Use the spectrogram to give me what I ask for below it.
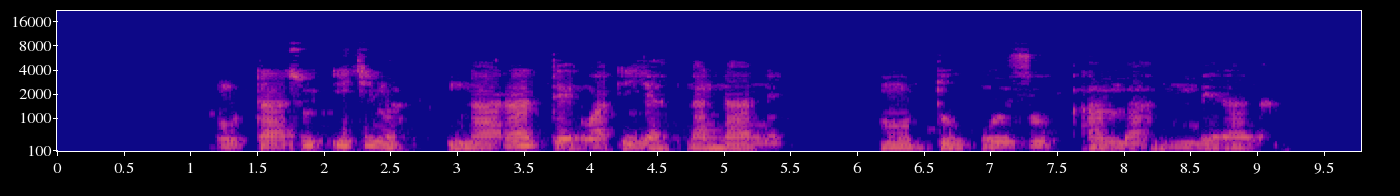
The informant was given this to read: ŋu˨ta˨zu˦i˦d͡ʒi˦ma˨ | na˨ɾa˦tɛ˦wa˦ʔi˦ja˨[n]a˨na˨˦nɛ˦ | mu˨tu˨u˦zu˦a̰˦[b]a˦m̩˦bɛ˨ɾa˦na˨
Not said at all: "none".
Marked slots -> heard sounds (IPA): n, m

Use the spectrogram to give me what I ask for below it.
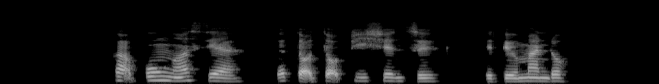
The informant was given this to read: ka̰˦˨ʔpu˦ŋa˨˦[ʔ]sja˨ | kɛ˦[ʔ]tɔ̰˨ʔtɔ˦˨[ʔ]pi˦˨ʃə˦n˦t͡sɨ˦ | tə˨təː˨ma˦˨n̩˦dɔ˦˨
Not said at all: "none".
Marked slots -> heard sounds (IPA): none, none, ʔ

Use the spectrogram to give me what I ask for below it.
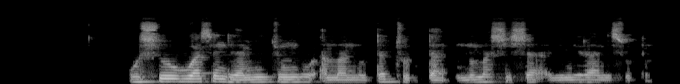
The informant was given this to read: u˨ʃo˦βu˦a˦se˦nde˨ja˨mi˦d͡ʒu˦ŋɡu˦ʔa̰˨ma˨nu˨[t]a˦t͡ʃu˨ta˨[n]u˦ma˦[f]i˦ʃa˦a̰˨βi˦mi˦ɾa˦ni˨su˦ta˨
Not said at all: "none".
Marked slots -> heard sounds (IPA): t, n, ʃ

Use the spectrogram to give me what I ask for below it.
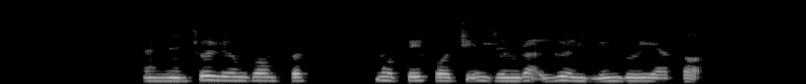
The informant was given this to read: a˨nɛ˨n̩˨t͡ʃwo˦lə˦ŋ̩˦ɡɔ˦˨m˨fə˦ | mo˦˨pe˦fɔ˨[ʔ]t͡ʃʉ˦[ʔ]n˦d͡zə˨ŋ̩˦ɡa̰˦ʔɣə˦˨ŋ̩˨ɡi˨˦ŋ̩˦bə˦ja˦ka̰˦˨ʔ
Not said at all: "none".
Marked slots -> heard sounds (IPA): none, ʔ

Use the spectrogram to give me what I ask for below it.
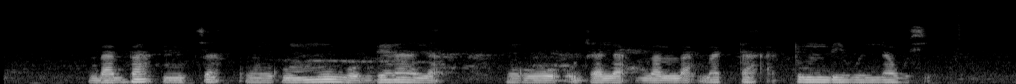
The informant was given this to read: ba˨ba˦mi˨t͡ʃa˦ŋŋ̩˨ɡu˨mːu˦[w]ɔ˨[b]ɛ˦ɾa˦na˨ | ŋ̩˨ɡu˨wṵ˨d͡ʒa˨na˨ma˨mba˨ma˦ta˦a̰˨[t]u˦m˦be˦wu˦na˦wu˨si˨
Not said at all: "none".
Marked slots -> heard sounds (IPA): w, b, t

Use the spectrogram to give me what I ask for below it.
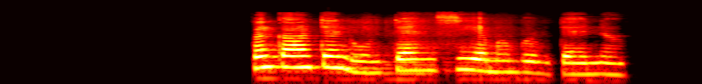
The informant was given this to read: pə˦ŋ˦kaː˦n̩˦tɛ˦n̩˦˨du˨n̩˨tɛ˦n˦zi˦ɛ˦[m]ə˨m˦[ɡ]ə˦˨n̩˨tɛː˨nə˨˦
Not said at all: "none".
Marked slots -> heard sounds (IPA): m, b

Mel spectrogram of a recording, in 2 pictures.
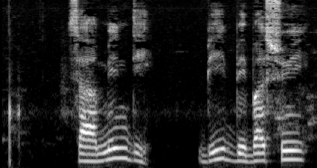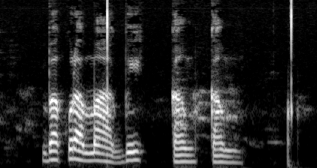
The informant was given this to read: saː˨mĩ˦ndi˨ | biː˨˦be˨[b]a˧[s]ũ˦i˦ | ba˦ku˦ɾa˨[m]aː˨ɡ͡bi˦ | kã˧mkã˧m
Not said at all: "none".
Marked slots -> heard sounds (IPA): b, s, m

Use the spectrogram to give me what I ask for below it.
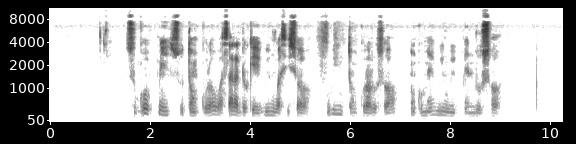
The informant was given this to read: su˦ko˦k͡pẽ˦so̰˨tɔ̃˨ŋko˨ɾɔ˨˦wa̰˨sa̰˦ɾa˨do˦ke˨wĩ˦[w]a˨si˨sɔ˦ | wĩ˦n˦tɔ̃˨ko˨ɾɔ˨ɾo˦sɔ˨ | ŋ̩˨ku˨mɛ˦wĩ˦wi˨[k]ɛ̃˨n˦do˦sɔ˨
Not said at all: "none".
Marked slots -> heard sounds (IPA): w, k͡p

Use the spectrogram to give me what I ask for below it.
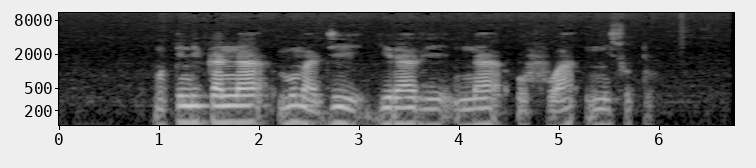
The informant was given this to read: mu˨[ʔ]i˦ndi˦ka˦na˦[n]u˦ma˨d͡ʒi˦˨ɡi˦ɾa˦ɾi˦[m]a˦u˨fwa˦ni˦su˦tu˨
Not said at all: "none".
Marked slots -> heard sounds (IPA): t, m, n

